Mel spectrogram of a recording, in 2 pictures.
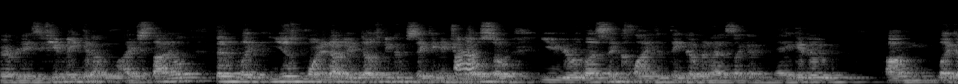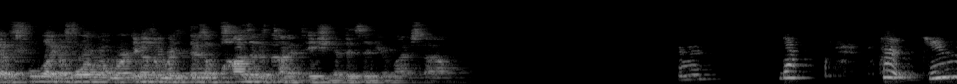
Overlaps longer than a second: none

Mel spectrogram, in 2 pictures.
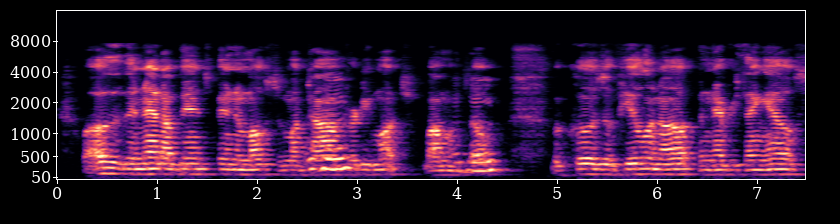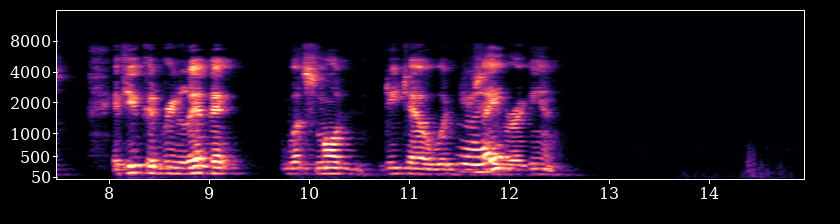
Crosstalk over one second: none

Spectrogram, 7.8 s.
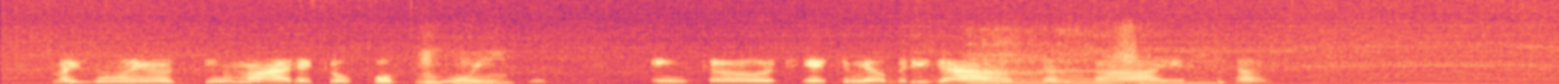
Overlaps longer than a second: present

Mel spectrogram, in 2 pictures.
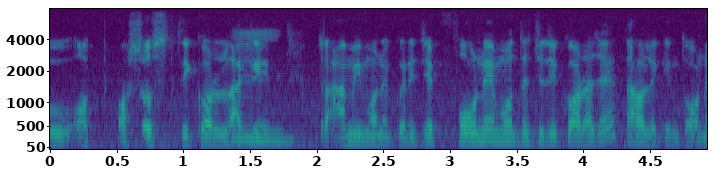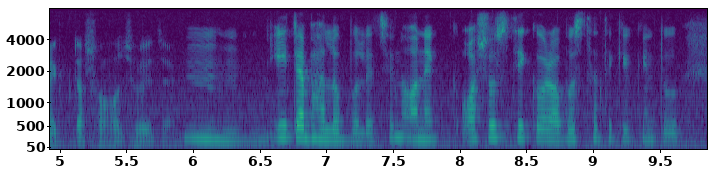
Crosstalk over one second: none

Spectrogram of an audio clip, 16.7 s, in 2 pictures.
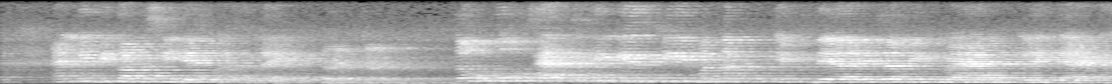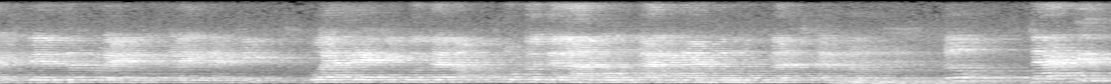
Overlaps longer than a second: none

